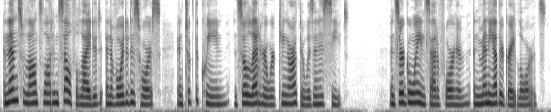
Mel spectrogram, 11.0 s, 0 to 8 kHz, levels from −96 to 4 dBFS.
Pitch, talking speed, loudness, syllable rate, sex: 230 Hz, 195 wpm, -19 LUFS, 5.4 syllables/s, female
